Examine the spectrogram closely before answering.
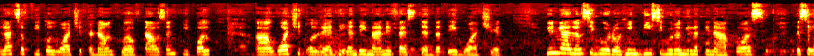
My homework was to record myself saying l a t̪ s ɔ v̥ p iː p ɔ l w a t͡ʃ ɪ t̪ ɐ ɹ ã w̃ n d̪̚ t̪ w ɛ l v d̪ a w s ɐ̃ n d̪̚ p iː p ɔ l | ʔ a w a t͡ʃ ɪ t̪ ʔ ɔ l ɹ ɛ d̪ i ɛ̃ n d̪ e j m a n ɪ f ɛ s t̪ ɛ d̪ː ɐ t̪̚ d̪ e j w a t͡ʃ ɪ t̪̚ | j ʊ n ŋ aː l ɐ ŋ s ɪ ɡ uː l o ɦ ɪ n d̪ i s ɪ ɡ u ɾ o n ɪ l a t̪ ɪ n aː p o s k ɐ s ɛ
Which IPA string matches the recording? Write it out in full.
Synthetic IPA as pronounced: l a t̪ s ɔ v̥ p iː p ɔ l w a t͡ʃ ɪ t̪ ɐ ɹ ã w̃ n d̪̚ t̪ w ɛ l v t̪ a w s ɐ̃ n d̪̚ p iː p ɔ l | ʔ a w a t͡ʃ ɪ t̪ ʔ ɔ l ɹ ɛ d̪ i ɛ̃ n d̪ e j m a n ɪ f ɛ s t̪ ɛ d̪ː ɐ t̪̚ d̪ e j w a t͡ʃ ɪ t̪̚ | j ʊ n ŋ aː l ɐ ŋ s ɪ ɡ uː ɾ o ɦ ɪ n d̪ i s ɪ ɡ uː ɾ o n ɪ l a t̪ ɪ n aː p o s k ɐ s ɛ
